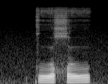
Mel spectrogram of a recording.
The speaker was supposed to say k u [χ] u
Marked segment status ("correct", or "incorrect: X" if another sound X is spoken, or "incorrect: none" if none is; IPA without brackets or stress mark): correct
